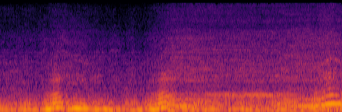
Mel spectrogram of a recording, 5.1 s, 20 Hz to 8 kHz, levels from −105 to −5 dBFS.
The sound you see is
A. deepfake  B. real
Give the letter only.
A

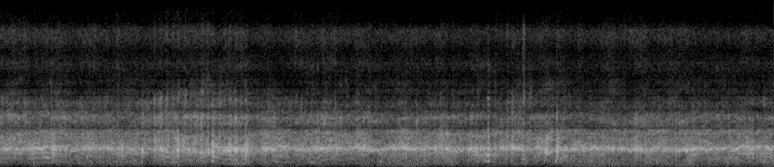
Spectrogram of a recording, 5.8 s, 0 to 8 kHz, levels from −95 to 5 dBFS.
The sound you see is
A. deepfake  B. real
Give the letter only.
A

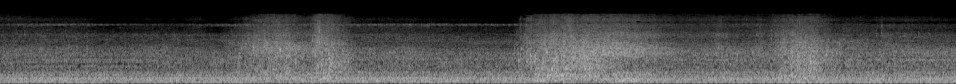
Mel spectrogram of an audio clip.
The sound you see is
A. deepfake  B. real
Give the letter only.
B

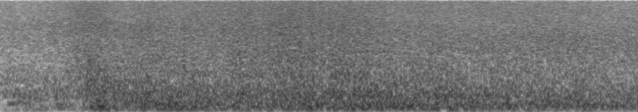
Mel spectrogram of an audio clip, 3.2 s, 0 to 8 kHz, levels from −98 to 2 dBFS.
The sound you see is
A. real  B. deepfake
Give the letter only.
A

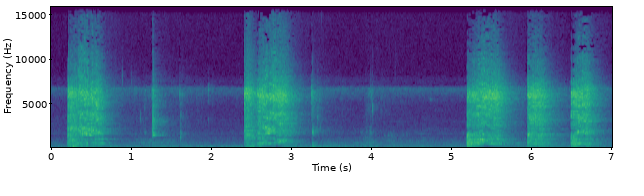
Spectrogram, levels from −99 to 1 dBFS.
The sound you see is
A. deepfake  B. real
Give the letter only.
B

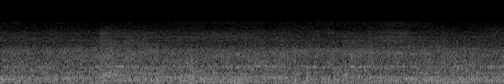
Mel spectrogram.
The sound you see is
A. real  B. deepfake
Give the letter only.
B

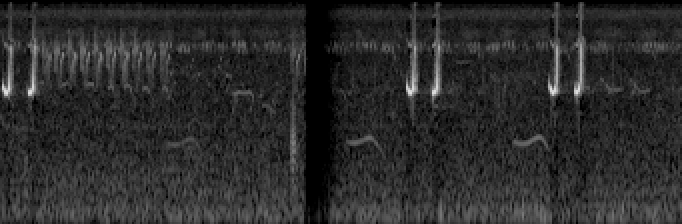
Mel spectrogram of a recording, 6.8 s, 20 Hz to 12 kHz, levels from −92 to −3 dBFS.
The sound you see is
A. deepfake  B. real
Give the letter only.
B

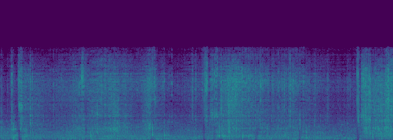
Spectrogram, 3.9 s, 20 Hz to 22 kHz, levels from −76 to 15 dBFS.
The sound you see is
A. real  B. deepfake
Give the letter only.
B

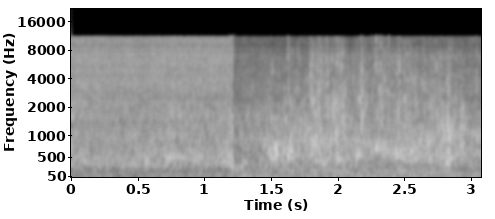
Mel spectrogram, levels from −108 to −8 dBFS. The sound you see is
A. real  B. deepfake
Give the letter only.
B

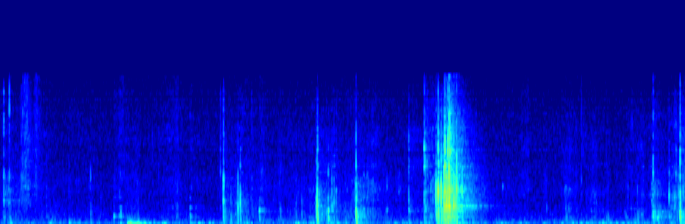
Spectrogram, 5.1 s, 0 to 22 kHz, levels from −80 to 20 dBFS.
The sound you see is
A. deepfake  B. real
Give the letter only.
A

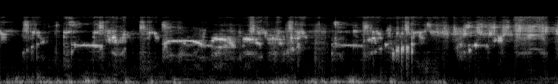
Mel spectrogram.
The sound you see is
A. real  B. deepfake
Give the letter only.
B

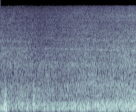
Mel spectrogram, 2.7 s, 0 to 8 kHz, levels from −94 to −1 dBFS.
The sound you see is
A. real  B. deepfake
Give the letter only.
B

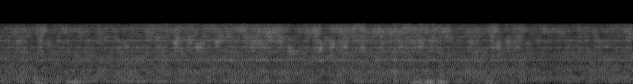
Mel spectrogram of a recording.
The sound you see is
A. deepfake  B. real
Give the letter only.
A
